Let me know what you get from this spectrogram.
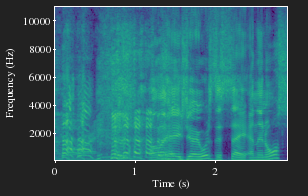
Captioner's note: guys laughing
